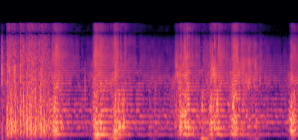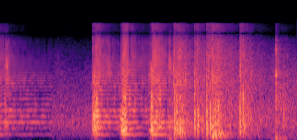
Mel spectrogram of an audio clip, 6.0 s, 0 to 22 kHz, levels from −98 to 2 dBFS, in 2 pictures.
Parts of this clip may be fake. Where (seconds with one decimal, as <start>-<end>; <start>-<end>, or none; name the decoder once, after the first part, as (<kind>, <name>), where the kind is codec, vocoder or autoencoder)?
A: 0.5-3.5 (vocoder, BigVGAN v2); 3.9-4.7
